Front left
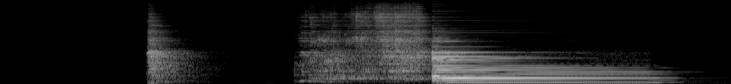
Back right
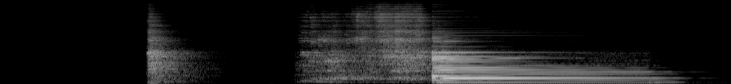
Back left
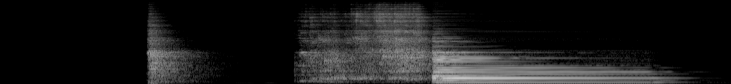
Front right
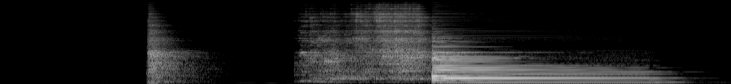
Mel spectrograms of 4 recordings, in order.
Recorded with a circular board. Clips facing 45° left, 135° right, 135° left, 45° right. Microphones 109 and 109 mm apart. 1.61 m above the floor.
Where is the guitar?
55° right, 0.5 m.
